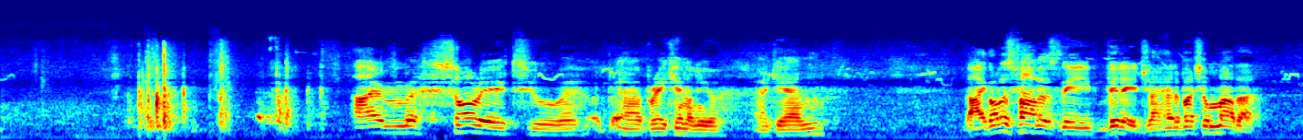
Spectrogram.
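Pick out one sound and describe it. A middle-aged man speaks calmly and politely.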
